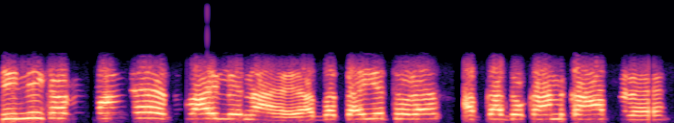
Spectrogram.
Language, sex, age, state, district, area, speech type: Hindi, female, 60+, Bihar, Muzaffarpur, rural, conversation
